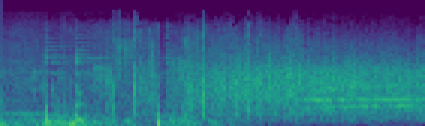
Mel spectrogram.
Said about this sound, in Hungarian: A szokásos módon nagy tapsviharral zárul a mai audiencia.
